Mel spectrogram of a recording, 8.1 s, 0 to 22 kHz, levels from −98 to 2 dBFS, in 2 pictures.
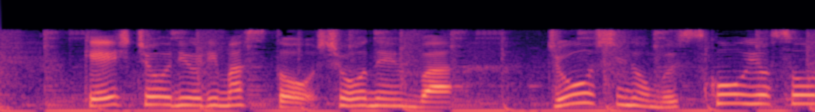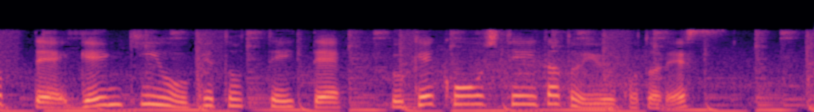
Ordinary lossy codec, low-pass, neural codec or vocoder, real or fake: none; 7.2 kHz; none; real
